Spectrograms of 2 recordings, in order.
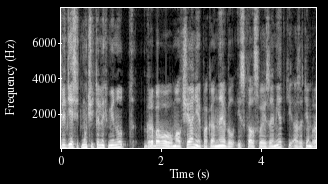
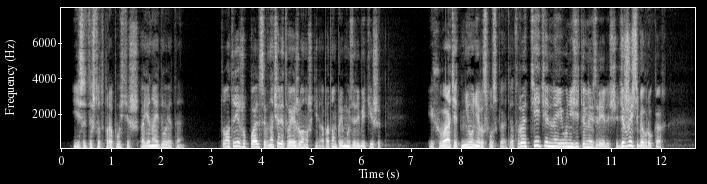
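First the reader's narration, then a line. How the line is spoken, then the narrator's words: Indifferent tone. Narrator (Russian): Пэл добавил равнодушным тоном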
